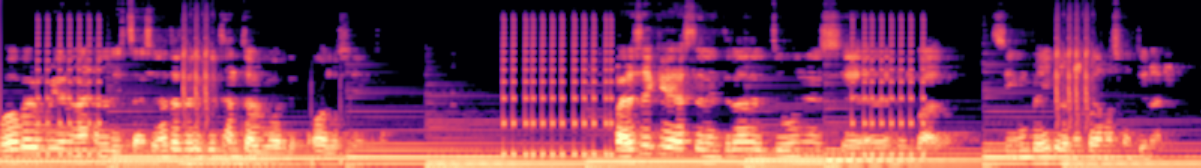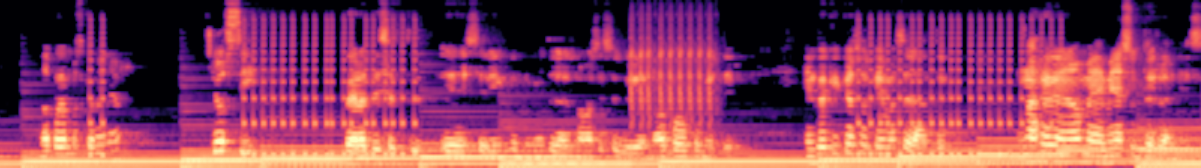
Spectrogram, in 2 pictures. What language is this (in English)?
Spanish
